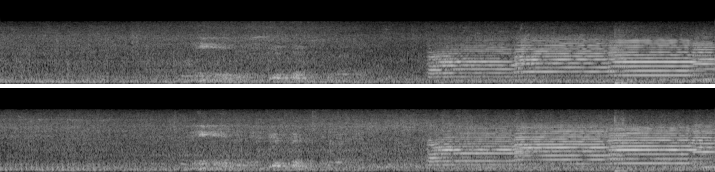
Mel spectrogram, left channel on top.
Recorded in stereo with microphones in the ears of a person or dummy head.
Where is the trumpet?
10° right (ahead or behind), 2 m.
